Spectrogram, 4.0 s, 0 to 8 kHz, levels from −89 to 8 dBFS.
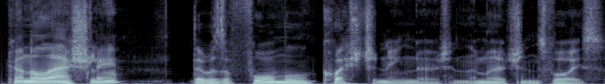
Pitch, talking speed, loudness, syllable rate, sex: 105 Hz, 180 wpm, -20 LUFS, 6.2 syllables/s, male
